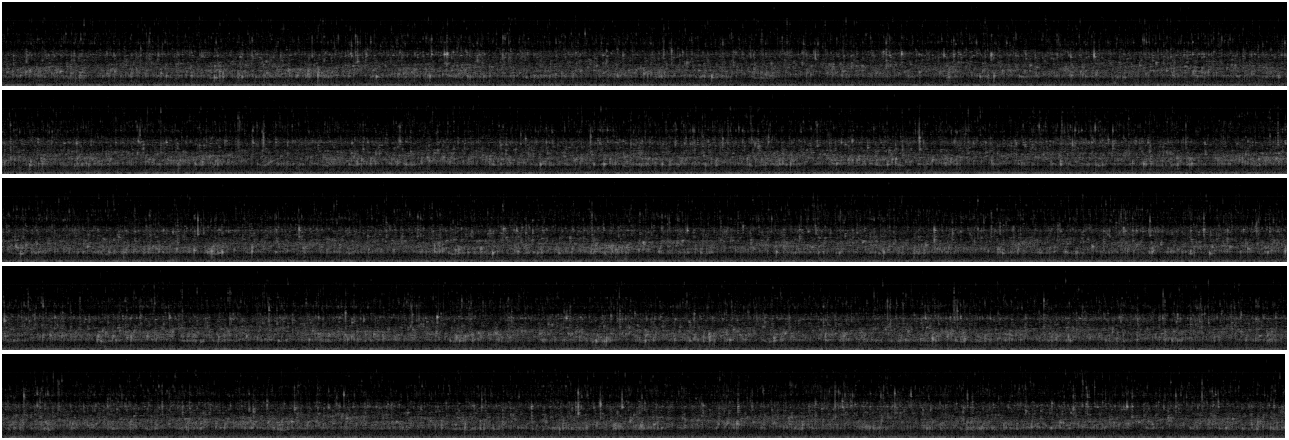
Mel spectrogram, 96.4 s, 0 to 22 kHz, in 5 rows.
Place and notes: Cape Farewell Hub The WaterShed, Sydling St Nicholas, Dorchester, UK - Sydling Water :: Below the Surface 3
The WaterShed - an ecologically designed, experimental station for climate-focused residencies and Cape Farewell's HQ in Dorset.
England, United Kingdom, 9 April 2022, 10:45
